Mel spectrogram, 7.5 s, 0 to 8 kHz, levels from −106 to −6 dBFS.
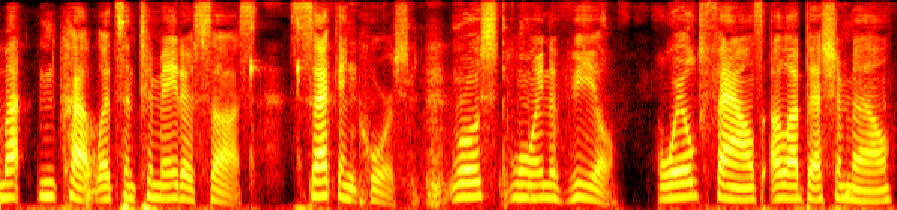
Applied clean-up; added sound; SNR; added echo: neural mask model Resemble Enhance denoiser.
